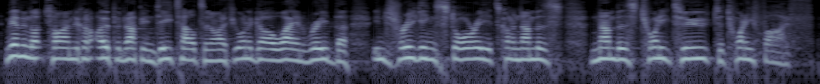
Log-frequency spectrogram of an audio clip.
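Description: A man with a fairly high voice preaches an evening sermon in church. He speaks earnestly and lets his phrases fall away soft and quiet at their ends. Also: fairly even intonation, quick pace, hardly any pauses. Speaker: pastor.

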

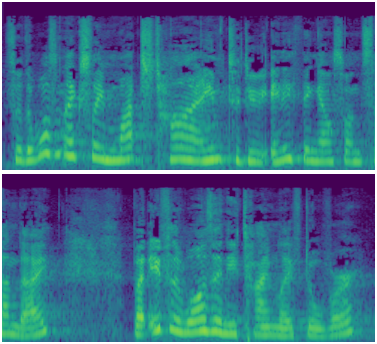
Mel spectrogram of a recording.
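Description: A woman's voice: on the high side, lively intonation, moderate pace. Scottish woman preaching in a reverberant hall. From Scotland. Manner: conversational and personal, with frequent ums. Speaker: pastor. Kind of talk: sermon. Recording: long reverb of a large hall.

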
